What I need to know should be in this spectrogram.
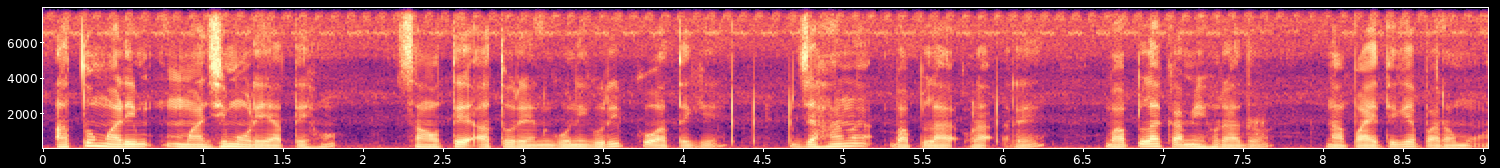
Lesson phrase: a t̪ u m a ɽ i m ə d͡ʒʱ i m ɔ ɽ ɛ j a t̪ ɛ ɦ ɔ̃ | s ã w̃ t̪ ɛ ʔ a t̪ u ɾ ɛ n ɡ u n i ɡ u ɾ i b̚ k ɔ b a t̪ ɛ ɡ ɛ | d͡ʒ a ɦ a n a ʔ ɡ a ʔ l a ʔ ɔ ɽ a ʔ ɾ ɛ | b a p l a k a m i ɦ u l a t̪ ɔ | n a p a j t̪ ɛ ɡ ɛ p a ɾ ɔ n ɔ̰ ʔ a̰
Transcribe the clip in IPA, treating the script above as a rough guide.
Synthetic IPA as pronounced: a t̪ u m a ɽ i m a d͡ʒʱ i m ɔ ɽ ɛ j a t̪ ɛ ɦ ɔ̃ | s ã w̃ t̪ ɛ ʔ a t̪ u ɾ ɛ n ɡ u n i ɡ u ɾ i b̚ k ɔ w a t̪ ɛ ɡ ɛ | d͡ʒ a ɦ a n a ʔ b a p l a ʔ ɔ ɽ a ʔ ɾ ɛ | b a p l a k a m i ɦ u ɾ a d̪ ɔ | n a p a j t̪ ɛ ɡ ɛ p a ɾ ɔ m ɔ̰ ʔ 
